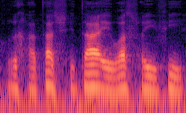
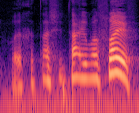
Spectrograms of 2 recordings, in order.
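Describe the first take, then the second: First: The last word ends with an audible i vowel. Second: The last word ends without a final vowel. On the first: The reader keeps the written vowel even at the stop. The speaker calls it wrong. "i-nya ya" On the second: The reader stops at the pause mark. The speaker calls it right. "karena ada wakaf"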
